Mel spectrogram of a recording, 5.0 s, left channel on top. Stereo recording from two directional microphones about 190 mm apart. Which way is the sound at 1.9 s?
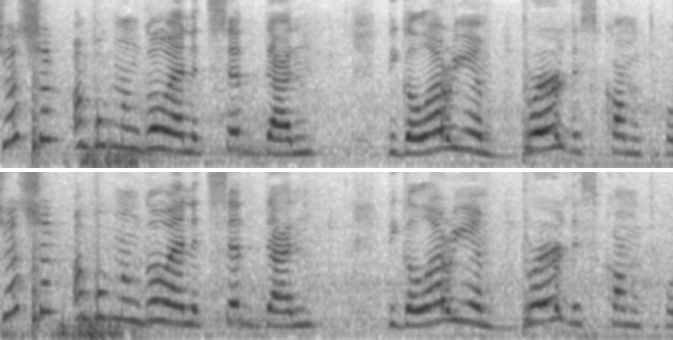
15° left (ahead or behind).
